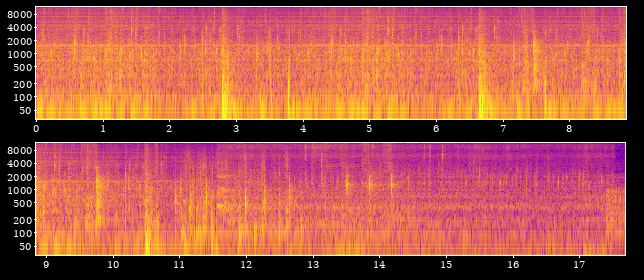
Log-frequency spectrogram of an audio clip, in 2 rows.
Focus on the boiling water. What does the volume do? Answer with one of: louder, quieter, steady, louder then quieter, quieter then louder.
quieter.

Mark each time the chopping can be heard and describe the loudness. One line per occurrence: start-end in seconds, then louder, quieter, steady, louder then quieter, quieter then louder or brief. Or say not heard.
7.0-14.4 quieter.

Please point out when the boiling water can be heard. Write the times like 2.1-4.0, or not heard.
0.0-17.6.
